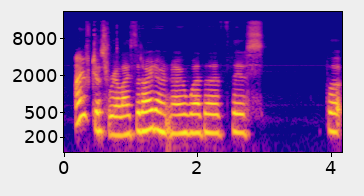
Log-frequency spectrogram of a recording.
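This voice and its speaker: In a very clean recording with a silent background, a woman speaks at a high pitch with a British accent. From UK. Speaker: crafter. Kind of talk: tutorial.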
